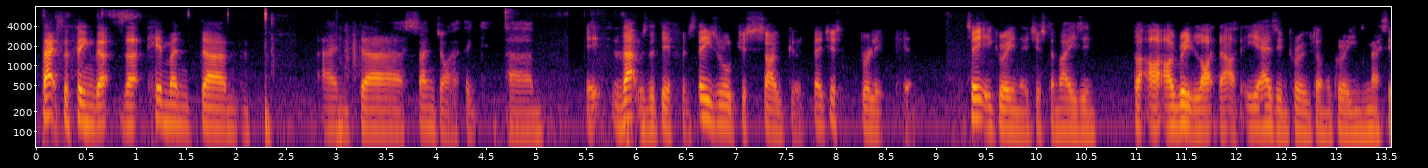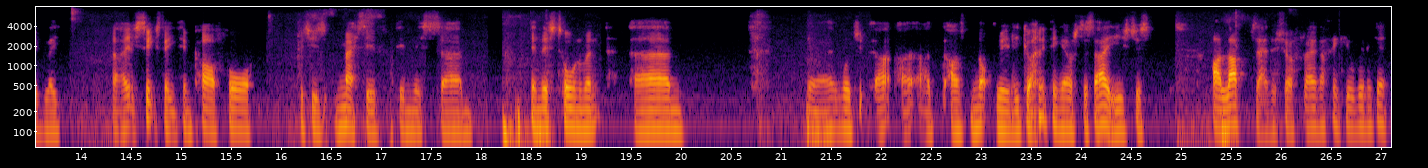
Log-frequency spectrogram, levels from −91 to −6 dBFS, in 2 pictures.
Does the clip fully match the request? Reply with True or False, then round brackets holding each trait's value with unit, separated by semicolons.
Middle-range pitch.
False (110 Hz)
